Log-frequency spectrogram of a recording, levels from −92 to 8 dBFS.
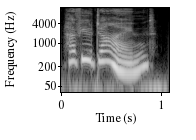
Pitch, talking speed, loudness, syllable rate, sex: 230 Hz, 165 wpm, -15 LUFS, 4.8 syllables/s, female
